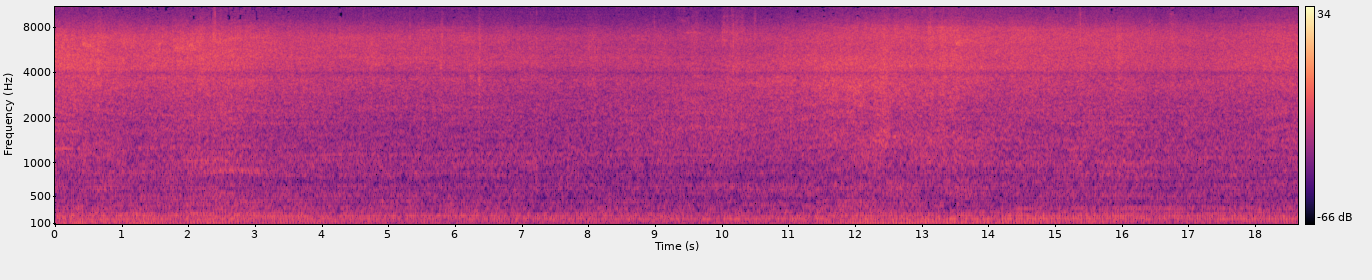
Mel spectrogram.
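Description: Steady background noise: a continuous low rumble with an even hiss over it and no distinct events.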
